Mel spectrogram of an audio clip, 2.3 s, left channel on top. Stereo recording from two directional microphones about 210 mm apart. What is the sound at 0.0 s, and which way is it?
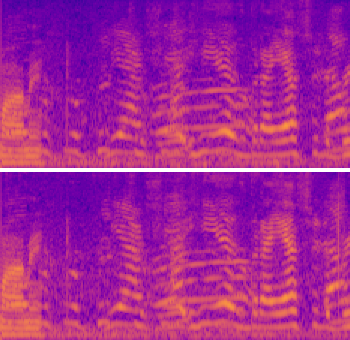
Speech, centre (ahead or behind).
